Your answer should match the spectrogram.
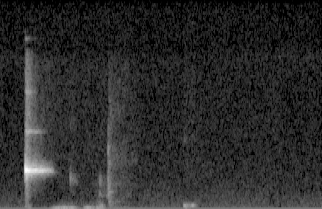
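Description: One short, high electronic beep, a brief blip about a quarter second in.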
